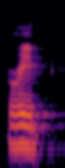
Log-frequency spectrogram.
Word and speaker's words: read: Verb 1, verb 2, verb 3-nya sama, tulisannya sama, tapi pengucapannya berbeda. Jadi yaitu katanya adalah read atau membaca.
